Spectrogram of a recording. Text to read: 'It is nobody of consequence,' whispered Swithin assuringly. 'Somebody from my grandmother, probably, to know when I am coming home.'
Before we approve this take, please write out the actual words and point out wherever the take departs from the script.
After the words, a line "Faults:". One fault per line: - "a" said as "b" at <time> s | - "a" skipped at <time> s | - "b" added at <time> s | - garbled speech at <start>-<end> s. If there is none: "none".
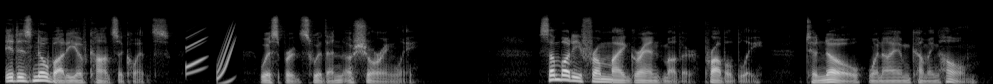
'It is nobody of consequence,' whispered Swithin assuringly. 'Somebody from my grandmother, probably, to know when I am coming home.'
Faults:
none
